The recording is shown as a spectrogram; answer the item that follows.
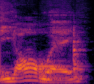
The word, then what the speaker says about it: Yahweh: just start with the basics here um we pronounce it Yahweh and when you see in the Bible when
